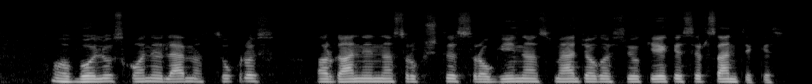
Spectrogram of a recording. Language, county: Lithuanian, Vilnius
